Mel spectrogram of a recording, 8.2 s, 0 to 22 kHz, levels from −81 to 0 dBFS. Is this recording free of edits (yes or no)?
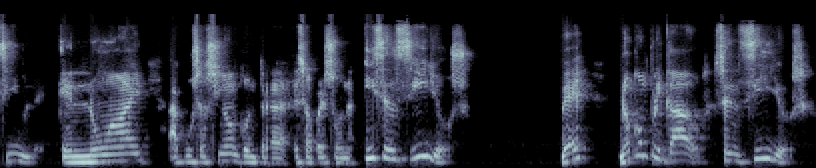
yes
